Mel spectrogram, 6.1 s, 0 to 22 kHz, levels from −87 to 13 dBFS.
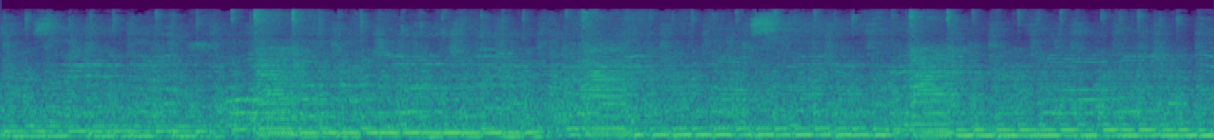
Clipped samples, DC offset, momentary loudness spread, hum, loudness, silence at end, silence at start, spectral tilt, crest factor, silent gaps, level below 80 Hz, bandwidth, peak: under 0.1%; under 0.1%; 3 LU; none; -18 LUFS; 0 s; 0 s; -5.5 dB/octave; 14 dB; none; -46 dBFS; 17 kHz; -4 dBFS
